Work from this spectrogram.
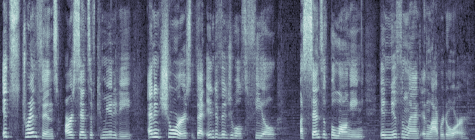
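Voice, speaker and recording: A woman hosting a virtual community event, reading a measured scripted introduction. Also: medium pitch, lively intonation, a little mellow, faint music behind. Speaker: event host.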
